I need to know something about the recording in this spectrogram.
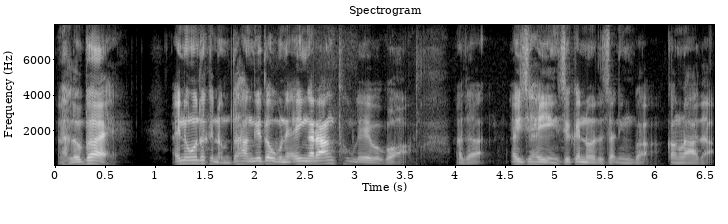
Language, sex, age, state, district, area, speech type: Manipuri, male, 45-60, Manipur, Imphal West, urban, spontaneous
